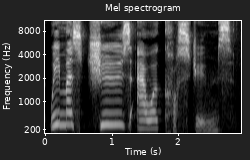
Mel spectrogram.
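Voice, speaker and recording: A woman's voice: fairly high pitch, big pitch swings, very slow, creaky, dry recording, heavily acted. A British woman voicing a kindly, fussing hen schoolteacher from a storybook, with an encouraging, motherly manner. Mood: cheerful.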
